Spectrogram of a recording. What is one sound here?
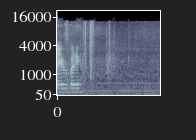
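A rifle is reloaded with metallic clicks.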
